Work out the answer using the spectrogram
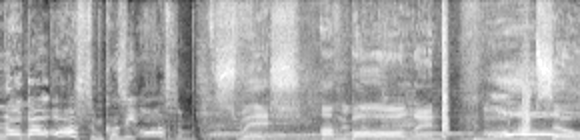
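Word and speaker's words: Ahsem: your pets name okay so my name is awesome awesome no okay so it's spelled AHS e m where's that name from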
